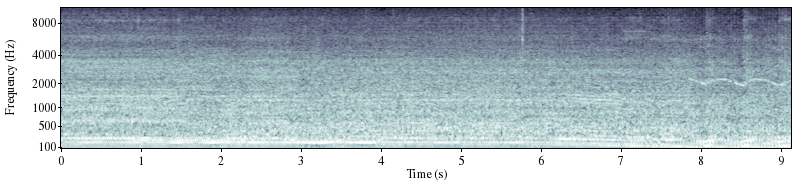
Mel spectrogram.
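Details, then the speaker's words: Honda EU2000i generator after carburetor cleaning, choke on, fuel on: running with a slightly wavering note and uneven beat, idle still hunting. A carburetor return spring is suspected to have popped off, not yet confirmed. Unsettled running. "let that run for just a second see if it clears itself up Okay so I just caught something here and I got a feeling we missed a return spring somehow popped off that carburetor"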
